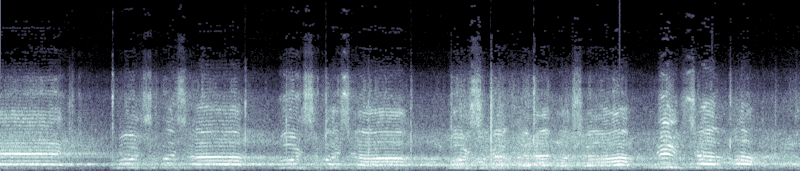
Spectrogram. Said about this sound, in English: And with that said, I'll get into it and cue the stadium sound.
